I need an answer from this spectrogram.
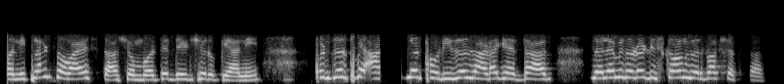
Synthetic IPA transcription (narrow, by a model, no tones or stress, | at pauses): ənip̪laʈsəʋajəst̪aɕəmbəɾt̪ed̪eɽɕeɾupjanipəɳd͡zəɾt̪um̤iʔan | d͡zəɾt̪ʰoɽiːd͡zəɾd͡zʱaɽaɡʱɛt̪at̪̚d͡zəljamiːt̪ʰoɽaɖiskaw̃ɳʈɡʱəɾpakɕəkt̪at̪̚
